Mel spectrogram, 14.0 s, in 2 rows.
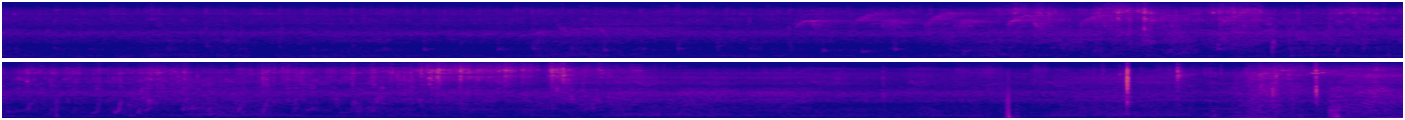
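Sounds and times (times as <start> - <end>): small birds chirping: 1.9 - 13.6
water splashing lightly: 5.2 - 10.3.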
